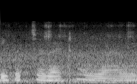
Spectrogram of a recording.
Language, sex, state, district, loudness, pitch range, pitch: Hindi, female, Bihar, Vaishali, -15 LUFS, 95-100 Hz, 95 Hz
